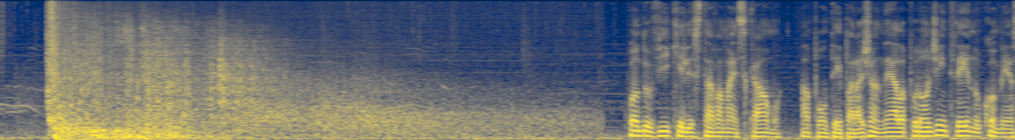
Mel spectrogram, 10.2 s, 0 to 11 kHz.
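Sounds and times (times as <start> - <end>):
heavy cannon firing: 0.5 - 5.8
speech: 6.3 - 10.1.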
